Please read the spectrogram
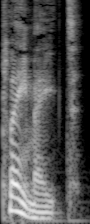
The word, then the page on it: playmate: British English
